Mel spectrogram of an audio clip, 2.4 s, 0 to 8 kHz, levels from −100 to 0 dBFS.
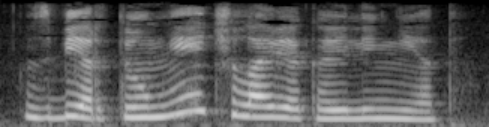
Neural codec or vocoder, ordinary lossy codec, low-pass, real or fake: none; MP3, 48 kbps; 7.2 kHz; real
